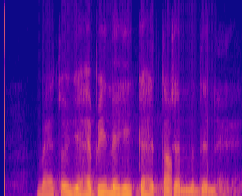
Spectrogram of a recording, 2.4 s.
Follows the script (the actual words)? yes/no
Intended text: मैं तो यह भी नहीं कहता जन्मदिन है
yes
